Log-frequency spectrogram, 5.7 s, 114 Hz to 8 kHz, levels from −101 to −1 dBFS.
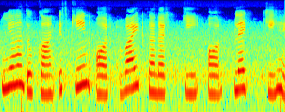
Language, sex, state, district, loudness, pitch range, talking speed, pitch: Hindi, female, Madhya Pradesh, Dhar, -15 LUFS, 235-290 Hz, 115 wpm, 255 Hz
